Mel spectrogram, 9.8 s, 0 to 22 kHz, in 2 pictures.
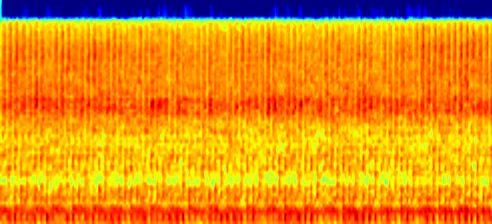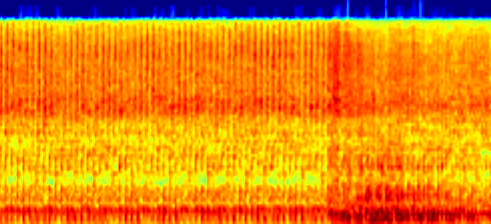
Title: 5.9 Common Rail idle with six bad injectors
